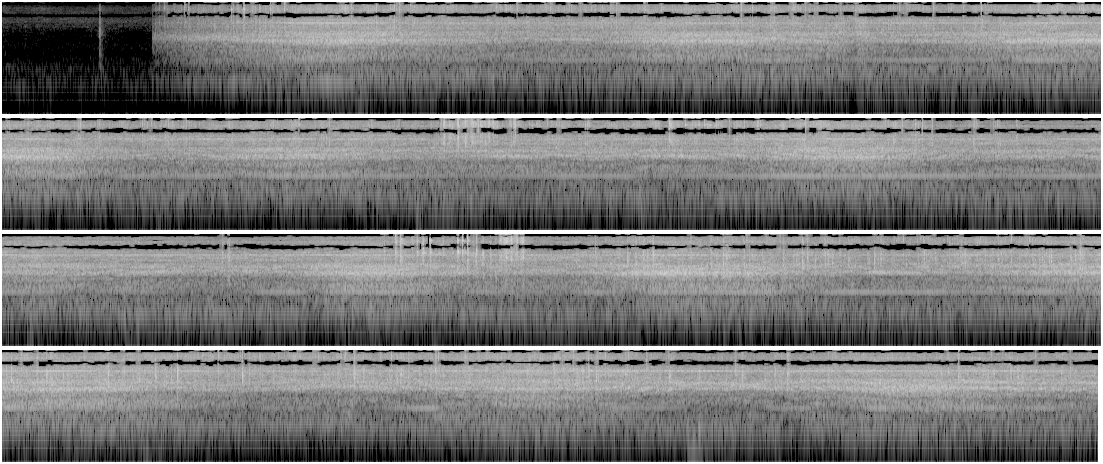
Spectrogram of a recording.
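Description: Bagless upright vacuum cleaner starting about a second in and then running on carpet, with a steady motor whine. Its sound swells and eases every two to three seconds as it is pushed back and forth.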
